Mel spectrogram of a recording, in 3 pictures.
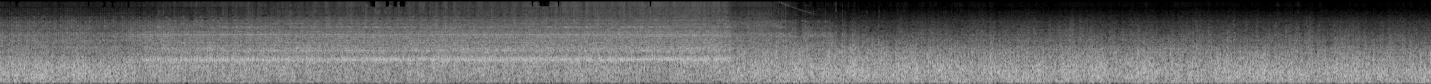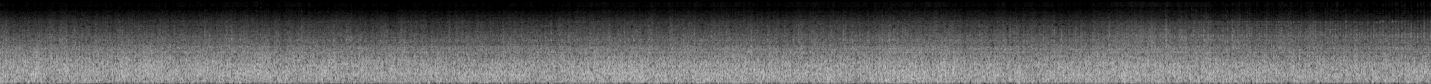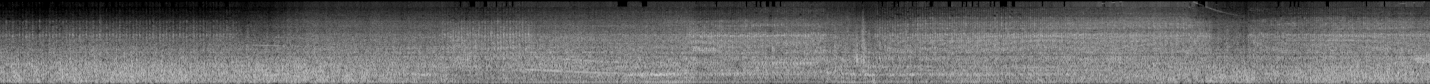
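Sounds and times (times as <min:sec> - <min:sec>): car engine and drivetrain noise: 0:00.0 - 0:42.9.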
